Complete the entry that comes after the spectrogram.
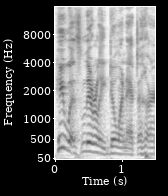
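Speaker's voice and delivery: usual speaking voice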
